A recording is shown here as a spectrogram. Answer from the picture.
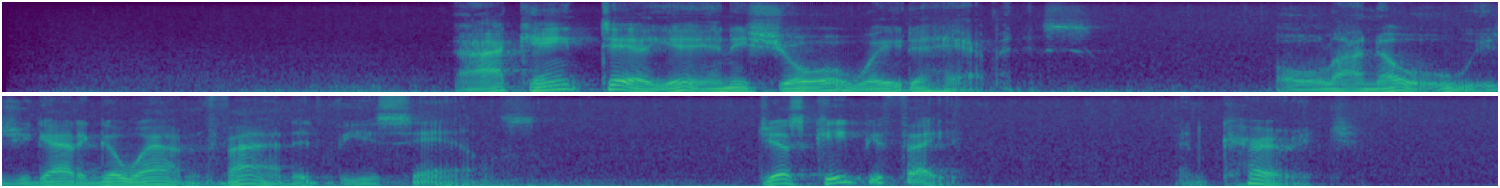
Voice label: Southern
